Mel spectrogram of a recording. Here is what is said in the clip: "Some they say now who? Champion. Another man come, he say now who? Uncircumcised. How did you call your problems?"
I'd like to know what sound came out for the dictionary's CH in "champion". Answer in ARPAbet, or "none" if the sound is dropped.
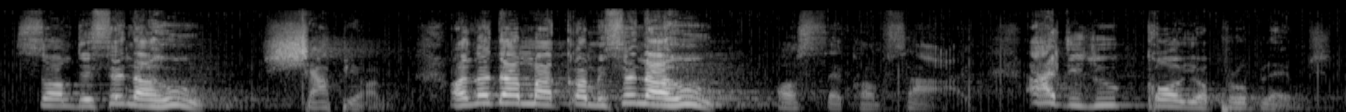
SH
